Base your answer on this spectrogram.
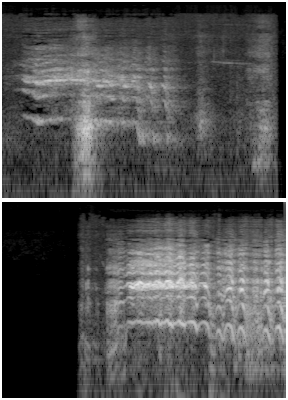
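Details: Horse whinnying in two bursts split by a brief silence: a shaky, trembling neigh first, then a louder, shrill whinny that rises and quavers to the end.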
